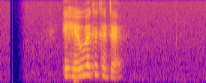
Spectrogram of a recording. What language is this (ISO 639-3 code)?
sin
